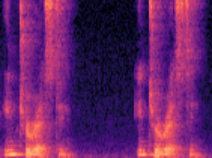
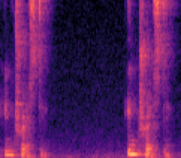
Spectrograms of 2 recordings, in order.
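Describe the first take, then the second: First: "interesting" as in-ter-es-ting; four-syllable interesting. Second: "interesting" as in-tres-ting; three-syllable interesting. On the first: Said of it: "with four syllables". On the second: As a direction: drop one syllable from "interesting". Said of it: "One is dropped". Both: Shown as a demonstration.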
